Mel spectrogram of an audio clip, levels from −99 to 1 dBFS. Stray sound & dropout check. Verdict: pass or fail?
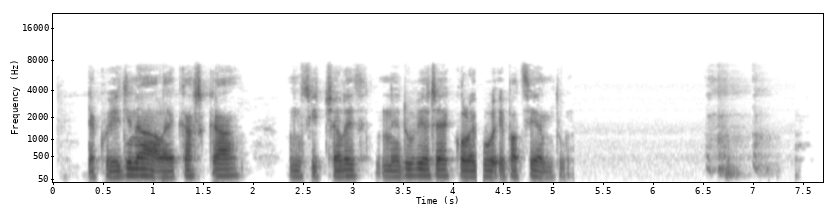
fail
